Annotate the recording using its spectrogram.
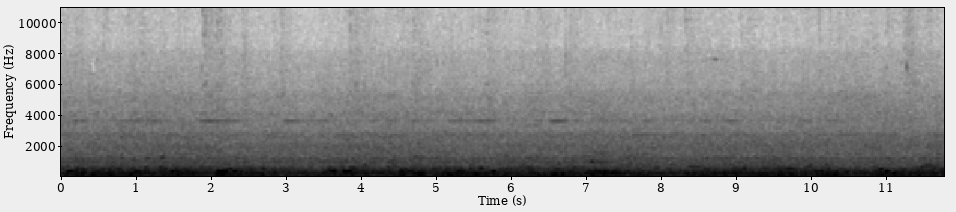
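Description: Tyres hiss softly on wet pavement.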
